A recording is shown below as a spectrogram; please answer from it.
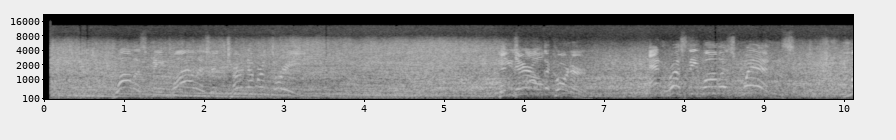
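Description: Engines of a field of NASCAR Cup stock cars (pushrod V8s) racing, many engine notes overlapping, their pitch repeatedly rising and falling as the cars lift off and accelerate through the corners and pass by.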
